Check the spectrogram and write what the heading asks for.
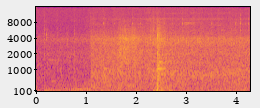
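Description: Outdoor street noise with traffic, and a short sharp knock about two and a half seconds in.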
